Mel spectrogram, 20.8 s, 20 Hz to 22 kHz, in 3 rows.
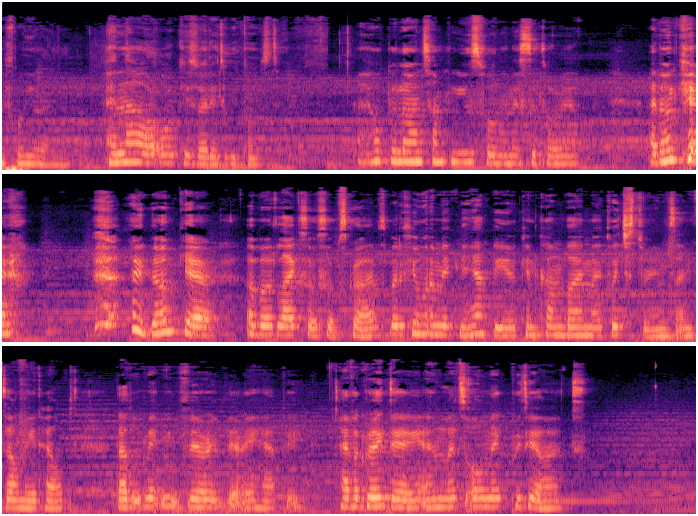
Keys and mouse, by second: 2.3 ctrl+Tab, 2.4-20.0 typing, 3.1 click, 3.5 middle click, 4.4 middle click, 4.7 shift+click, 6.1 click, 6.1 middle click, 6.1 right click, 6.2 click, 6.2 middle click, 6.2 right click, 6.7 click, 6.9 shift+click, 7.4 right click, 8.1 alt+shift+z, 8.5 alt+r, 9.0 shift+click, 9.0 ctrl+Tab, 9.3 click, 10.1 alt+a, 10.3 click, 10.5 click, 10.7 click, 10.8 click, 11.1 click, 12.6 click, 13.0 right click, 13.1 click, 13.3 shift+click, 13.5 click, 14.5 ctrl+s, 14.8-15.9 middle drag, 16.4 click, 17.3 ctrl+s, 17.4 ctrl+shift+Tab, 17.6 ctrl+s, 18.1 click, 18.2 F5, 18.5 click, 19.1 click.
